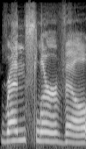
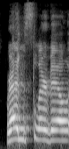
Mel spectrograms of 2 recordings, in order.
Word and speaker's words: Rensselaerville: I have no idea how to say this, Rensselaerville. Pretty good. Yeah, how do you say it, Wendy? Rensselaerville Institute. Rensselaerville Institute.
